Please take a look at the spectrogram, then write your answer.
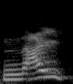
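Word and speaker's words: knight: में वो साइलेंट है एन से पहले के आए जैसे की एग्जांपल है नाइट अब नाइट में किया रहा पहले तो तुम यही सोच रहे होंगे नाइट में केक हमारा नाइट वाले तो तुम्हें लगता है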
